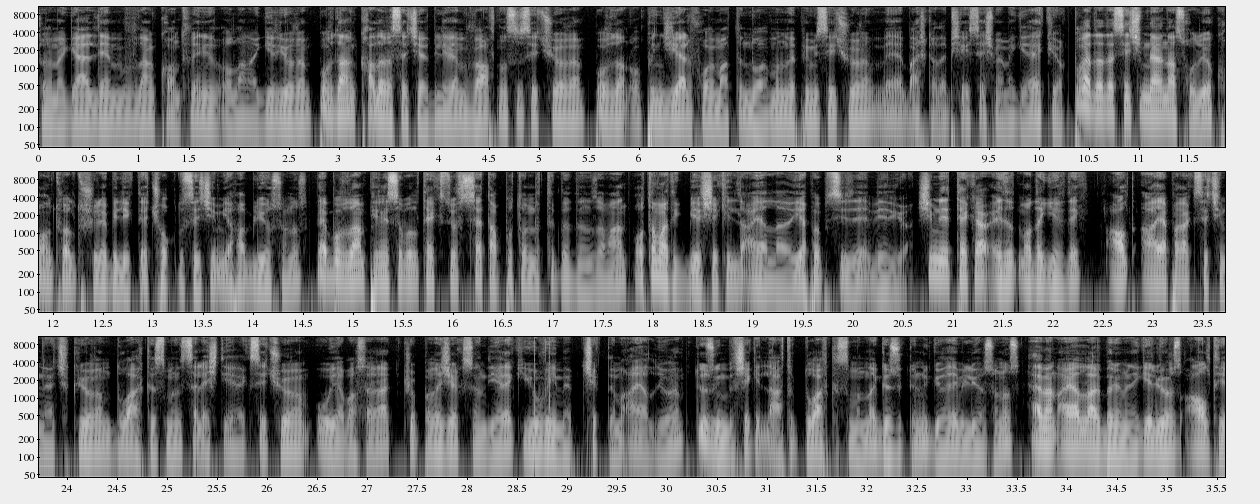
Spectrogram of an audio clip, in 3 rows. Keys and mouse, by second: 21.1 Tab, 23.0 alt+a, 25.2-26.2 drag, 26.7 u, 28.2 shift+middle click, 29.4 Tab, 30.2 click, 31.6 middle drag, 32.6 middle drag, 33.4 middle click, 33.9 click.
